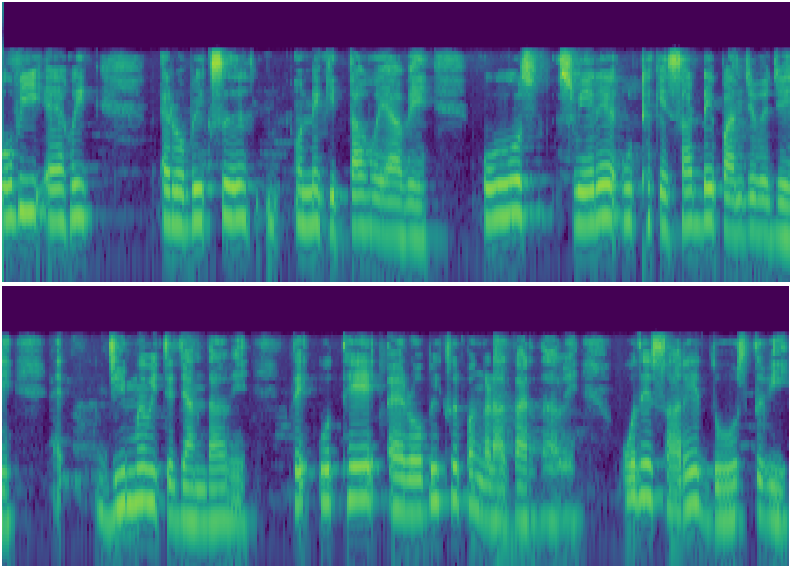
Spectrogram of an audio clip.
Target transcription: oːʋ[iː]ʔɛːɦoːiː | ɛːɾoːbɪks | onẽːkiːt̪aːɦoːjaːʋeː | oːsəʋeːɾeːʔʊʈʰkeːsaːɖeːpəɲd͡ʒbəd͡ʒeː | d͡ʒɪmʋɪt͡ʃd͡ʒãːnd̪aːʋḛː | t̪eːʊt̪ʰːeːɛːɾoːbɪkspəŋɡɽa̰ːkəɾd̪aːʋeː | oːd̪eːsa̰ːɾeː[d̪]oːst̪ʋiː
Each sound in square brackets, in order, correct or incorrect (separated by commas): correct, correct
